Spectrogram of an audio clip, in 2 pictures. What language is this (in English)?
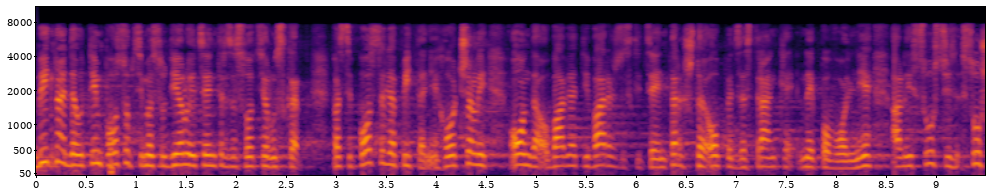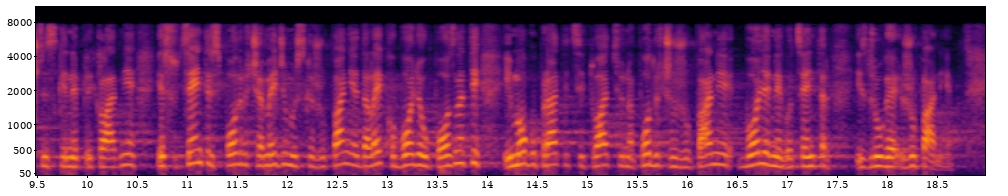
Croatian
